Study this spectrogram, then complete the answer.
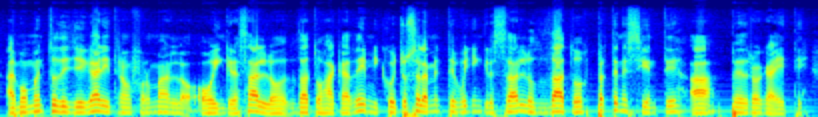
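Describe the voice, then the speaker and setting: A man's voice: medium pitch, fairly even intonation, normal speed, few pauses, faint music behind. A man explaining a database program in a screencast tutorial, checking in with the listener as he goes and muttering while he types in example data. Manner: explanatory, peppers lines with "¿ya?"; mutters quietly while typing in sample data. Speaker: software course instructor.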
